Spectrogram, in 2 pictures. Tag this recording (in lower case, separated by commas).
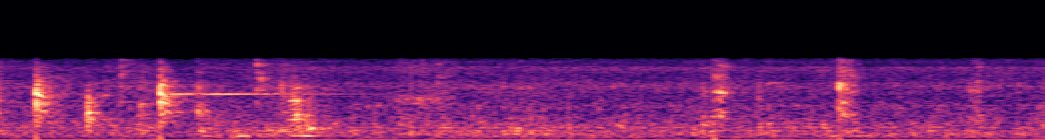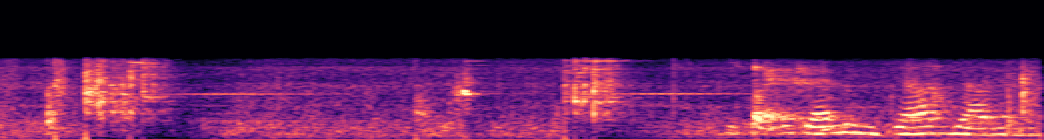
speech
